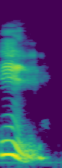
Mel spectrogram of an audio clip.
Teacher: Tongue is in the high position. Frontal area, flat your lips, and high position, that would be E.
